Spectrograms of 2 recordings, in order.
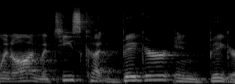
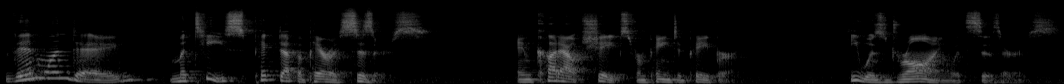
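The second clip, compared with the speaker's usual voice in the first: gentle picture-book storytelling; storybook voice for kids; reading to children. A narrator's reading. Reads picture book aloud.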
